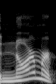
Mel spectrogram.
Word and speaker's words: Narmer: The signs do not mean catfish and chisel, they mean Nar and Mur.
